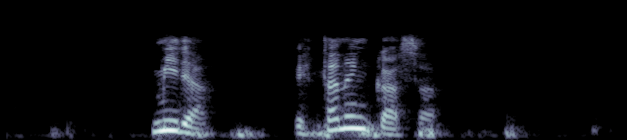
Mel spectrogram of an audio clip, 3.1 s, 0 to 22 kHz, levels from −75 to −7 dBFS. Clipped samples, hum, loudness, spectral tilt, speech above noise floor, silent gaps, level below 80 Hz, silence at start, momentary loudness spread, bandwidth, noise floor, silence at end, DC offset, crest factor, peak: under 0.1%; none; -22 LUFS; -5 dB/octave; 42 dB; none; -64 dBFS; 0.75 s; 17 LU; 7.8 kHz; -62 dBFS; 0.55 s; under 0.1%; 18 dB; -6 dBFS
